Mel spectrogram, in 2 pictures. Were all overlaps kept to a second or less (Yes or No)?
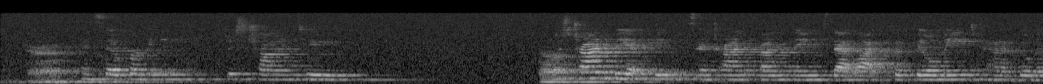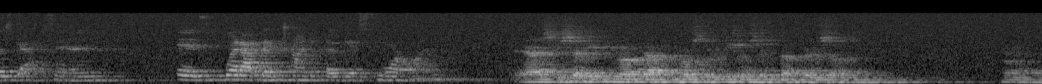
Yes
